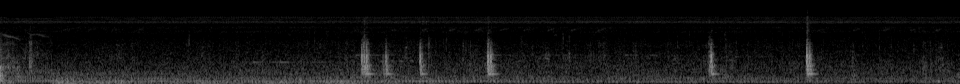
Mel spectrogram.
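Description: Footsteps crunch on loose soil.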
